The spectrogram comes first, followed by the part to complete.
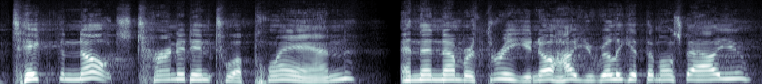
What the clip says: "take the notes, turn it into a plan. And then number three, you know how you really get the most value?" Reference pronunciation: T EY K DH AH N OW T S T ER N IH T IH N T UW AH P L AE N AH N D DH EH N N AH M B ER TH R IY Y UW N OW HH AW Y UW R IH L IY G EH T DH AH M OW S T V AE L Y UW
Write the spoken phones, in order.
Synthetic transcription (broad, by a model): T EY K DH AH N OW T S T ER N IH T IH N T UW AH P L AE N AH N DH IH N N AH M B ER TH R IY Y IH N OW HH AW Y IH R IH L IY G EH T DH AH M OW S T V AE L Y UW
